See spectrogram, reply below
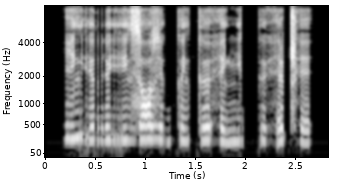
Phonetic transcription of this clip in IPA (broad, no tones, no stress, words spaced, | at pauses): ilʲrʲɔryrʲelʲ zɔzyɡkølʲ køhelʲ nʲɐkːy heʈ͡ʂʰe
